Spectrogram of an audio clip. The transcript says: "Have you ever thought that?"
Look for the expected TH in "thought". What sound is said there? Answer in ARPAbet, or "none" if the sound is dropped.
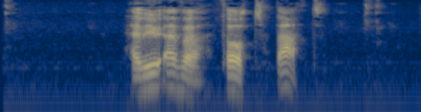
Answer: TH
